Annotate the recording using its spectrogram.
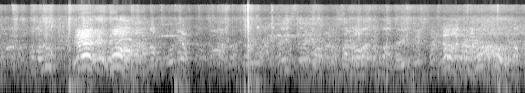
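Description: Players shout to one another across an outdoor court.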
